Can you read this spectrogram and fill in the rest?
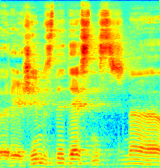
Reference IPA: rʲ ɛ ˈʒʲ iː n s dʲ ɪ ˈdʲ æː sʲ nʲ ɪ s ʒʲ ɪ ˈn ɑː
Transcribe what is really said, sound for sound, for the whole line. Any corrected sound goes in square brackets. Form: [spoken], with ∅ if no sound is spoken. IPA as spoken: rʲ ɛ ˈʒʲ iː [m] s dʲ ɪ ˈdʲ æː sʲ nʲ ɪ s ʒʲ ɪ ˈn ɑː

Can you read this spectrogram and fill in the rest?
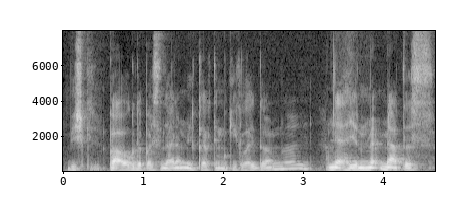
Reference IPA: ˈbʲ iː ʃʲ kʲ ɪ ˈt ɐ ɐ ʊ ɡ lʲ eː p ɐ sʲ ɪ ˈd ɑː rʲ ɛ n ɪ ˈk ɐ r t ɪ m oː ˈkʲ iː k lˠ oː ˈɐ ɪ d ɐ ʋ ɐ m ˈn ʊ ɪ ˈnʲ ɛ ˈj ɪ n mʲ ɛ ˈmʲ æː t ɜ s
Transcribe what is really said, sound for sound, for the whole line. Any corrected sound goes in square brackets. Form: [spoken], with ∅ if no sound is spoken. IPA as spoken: ˈbʲ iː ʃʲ kʲ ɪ [ˈp] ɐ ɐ ʊ ɡ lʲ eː p ɐ sʲ ɪ ˈd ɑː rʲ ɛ [m] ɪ ˈk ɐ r t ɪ m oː ˈkʲ iː k lˠ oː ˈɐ ɪ d ɐ ʋ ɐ m ˈn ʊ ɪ ˈnʲ ɛ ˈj ɪ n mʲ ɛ ˈmʲ æː t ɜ s

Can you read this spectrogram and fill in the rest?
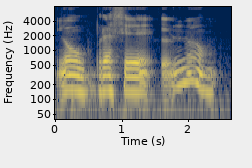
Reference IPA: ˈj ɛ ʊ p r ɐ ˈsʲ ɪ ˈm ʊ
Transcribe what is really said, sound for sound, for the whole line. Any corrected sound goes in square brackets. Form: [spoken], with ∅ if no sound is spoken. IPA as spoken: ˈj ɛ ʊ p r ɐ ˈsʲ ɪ [ˈn] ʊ

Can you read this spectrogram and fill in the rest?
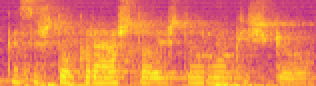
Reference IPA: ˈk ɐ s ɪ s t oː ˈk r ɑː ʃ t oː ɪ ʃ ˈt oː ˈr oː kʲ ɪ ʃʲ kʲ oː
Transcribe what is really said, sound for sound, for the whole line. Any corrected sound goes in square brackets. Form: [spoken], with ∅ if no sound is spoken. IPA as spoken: ˈk ɐ s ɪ [ʃ] t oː ˈk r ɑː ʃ t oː ɪ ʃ ˈt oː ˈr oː kʲ ɪ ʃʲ kʲ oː

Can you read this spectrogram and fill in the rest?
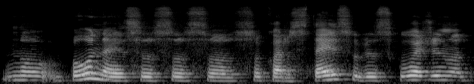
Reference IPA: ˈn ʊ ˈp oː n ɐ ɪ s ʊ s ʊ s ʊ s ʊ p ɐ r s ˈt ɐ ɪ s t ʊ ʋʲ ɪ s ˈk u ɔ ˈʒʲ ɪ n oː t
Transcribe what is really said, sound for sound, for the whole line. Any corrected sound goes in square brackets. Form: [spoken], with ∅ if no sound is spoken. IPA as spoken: ˈn ʊ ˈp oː n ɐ ɪ s ʊ s ʊ s ʊ s ʊ [k] ɐ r s ˈt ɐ ɪ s [s] ʊ ʋʲ ɪ s ˈk u ɔ ˈʒʲ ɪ n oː t

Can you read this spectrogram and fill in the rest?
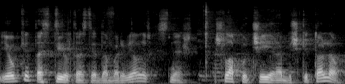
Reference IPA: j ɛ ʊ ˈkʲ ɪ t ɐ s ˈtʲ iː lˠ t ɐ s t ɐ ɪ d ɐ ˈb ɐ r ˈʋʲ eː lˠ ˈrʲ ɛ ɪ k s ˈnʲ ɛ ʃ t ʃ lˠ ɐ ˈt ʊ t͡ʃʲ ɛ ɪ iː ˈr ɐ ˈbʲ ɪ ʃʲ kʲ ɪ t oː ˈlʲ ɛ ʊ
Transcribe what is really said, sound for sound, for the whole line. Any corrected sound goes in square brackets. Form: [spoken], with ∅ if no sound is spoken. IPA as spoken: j ɛ ʊ ˈkʲ ɪ t ɐ s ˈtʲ iː lˠ t ɐ s t ɐ ɪ d ɐ ˈb ɐ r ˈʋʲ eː lˠ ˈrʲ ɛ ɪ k s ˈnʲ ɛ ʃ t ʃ lˠ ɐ [ˈp] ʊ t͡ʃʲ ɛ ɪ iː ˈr ɐ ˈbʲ ɪ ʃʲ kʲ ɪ t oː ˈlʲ ɛ ʊ

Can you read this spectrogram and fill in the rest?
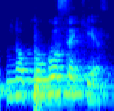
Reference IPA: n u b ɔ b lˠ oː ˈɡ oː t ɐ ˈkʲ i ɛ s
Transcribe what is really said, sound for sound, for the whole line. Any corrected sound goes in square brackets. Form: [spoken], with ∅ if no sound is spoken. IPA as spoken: n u [∅] ɔ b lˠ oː ˈɡ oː [s] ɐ ˈkʲ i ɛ s

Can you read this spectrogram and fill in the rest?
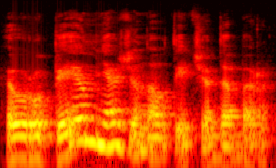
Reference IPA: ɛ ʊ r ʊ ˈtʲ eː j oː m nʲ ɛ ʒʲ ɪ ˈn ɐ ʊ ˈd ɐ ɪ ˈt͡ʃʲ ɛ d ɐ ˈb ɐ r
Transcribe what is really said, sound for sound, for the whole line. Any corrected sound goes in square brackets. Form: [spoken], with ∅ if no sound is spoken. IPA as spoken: ɛ ʊ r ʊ [ˈpʲ] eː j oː m nʲ ɛ ʒʲ ɪ ˈn ɐ ʊ [ˈt] ɐ ɪ ˈt͡ʃʲ ɛ d ɐ ˈb ɐ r

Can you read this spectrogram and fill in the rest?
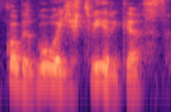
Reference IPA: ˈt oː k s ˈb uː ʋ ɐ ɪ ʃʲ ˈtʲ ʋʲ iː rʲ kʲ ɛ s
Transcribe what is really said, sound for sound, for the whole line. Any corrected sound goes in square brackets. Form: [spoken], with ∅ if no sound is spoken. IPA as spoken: [ˈk] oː k s ˈb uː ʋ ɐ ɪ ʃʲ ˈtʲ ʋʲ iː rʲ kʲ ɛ s

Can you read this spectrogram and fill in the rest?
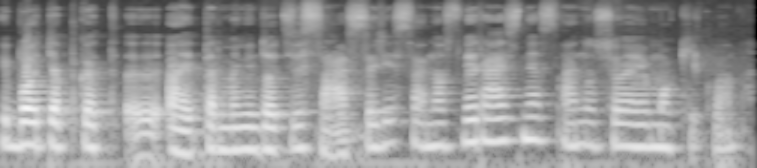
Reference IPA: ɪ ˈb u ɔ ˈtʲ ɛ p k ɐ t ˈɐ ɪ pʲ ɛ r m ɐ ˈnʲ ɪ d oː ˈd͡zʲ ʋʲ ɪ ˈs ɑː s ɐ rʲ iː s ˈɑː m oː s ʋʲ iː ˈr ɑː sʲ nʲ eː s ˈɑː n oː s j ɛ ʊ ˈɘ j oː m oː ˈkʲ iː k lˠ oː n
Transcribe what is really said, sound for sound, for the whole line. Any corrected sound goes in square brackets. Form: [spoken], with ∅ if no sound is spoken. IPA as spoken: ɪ ˈb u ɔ ˈtʲ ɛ p k ɐ t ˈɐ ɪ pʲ ɛ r m ɐ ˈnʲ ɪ d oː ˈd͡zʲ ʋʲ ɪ ˈs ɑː s ɐ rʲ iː s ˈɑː [n] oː s ʋʲ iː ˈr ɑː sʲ nʲ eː s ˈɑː n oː s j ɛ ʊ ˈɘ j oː m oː ˈkʲ iː k lˠ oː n

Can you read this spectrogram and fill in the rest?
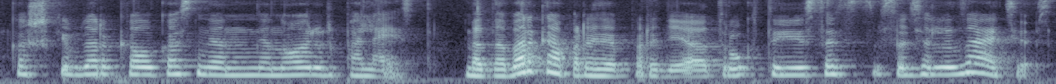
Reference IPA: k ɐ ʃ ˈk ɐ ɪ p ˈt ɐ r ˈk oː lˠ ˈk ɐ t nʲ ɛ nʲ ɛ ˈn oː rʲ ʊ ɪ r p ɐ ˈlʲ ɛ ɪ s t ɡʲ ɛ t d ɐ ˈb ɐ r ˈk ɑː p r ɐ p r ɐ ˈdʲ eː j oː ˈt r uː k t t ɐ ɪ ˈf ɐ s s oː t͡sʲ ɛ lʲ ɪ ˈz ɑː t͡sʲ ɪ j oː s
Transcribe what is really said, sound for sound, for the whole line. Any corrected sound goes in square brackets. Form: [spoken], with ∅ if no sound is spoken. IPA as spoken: k ɐ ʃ ˈk ɐ ɪ p [ˈd] ɐ r ˈk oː lˠ ˈk ɐ [s] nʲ ɛ nʲ ɛ ˈn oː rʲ ʊ ɪ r p ɐ ˈlʲ ɛ ɪ s t [bʲ] ɛ t d ɐ ˈb ɐ r ˈk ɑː p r ɐ p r ɐ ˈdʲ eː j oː ˈt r uː k t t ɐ ɪ [ˈs] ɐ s s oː t͡sʲ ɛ lʲ ɪ ˈz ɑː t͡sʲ ɪ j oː s

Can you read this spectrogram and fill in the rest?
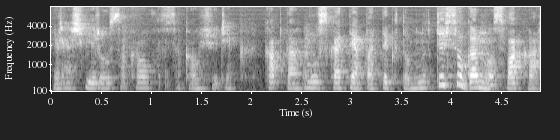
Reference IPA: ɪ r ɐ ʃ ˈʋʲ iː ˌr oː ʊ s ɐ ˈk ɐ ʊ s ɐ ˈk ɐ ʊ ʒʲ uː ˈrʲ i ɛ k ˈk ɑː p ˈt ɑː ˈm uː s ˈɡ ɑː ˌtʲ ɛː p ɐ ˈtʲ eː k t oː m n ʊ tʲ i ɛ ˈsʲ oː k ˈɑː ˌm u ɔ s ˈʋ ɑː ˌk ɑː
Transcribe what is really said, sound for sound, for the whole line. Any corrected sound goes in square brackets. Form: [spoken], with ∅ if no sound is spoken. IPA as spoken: ɪ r ɐ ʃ ˈʋʲ iː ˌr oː ʊ s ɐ ˈk ɐ ʊ s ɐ ˈk ɐ ʊ ʒʲ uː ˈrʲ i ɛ k ˈk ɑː p ˈt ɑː ˈm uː s [ˈk] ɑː ˌtʲ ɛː p ɐ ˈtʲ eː k t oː m n ʊ tʲ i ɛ ˈsʲ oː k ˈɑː [ˌn] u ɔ s ˈʋ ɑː ˌk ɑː

